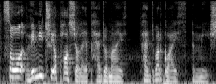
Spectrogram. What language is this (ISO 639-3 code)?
cym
